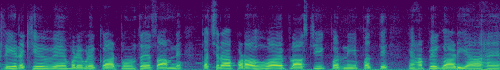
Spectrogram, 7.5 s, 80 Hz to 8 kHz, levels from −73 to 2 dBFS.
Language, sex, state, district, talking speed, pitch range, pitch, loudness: Hindi, male, Maharashtra, Mumbai Suburban, 150 wpm, 150-160 Hz, 155 Hz, -15 LUFS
